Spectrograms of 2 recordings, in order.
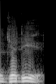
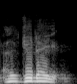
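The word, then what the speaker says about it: al-Judai: Abdullah bin Yusuf aljudai bukan aljadi aljudai I kalau tanya kenapa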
